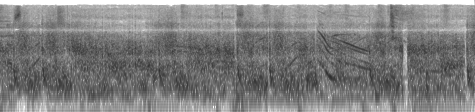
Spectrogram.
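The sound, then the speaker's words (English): A loud, chaotic Western-style gun battle: dense, overlapping six-shooter gunfire with whining ricochets off a cannon sweeping downward and heavy booming cannon blasts, continuous for the whole stretch with no talking. “One person is using a six shooter, which is ricocheting off of the cannon that's shooting at the other guy.”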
